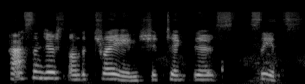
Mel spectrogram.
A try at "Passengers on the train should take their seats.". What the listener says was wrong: That's very good,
